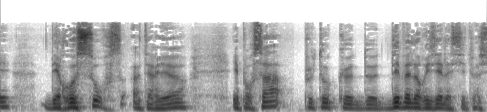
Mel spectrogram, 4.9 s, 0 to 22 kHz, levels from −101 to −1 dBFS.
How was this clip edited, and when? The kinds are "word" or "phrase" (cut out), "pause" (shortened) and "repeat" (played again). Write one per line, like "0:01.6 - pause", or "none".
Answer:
0:02.9 - pause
